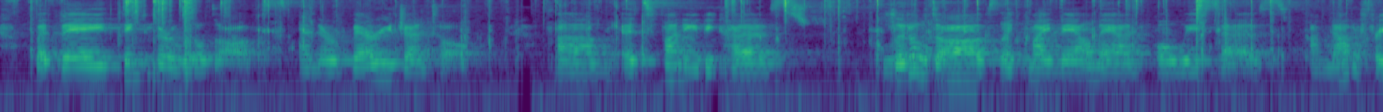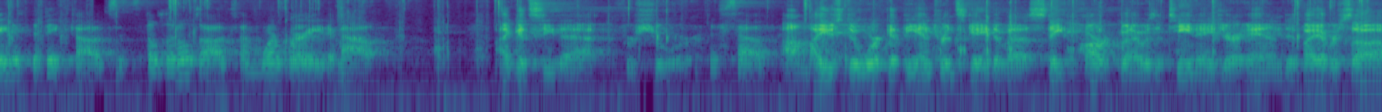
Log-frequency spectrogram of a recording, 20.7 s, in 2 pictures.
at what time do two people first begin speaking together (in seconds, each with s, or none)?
none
